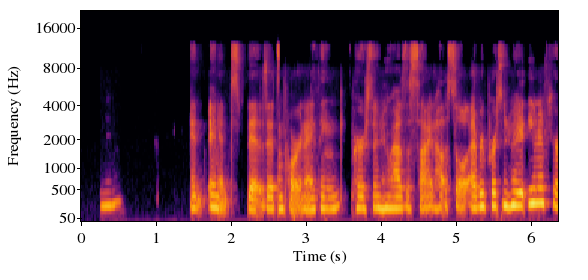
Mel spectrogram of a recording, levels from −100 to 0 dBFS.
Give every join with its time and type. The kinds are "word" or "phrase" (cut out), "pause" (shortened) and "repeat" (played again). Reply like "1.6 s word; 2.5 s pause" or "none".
1.8 s word; 2.2 s word; 2.6 s word; 3.6 s word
